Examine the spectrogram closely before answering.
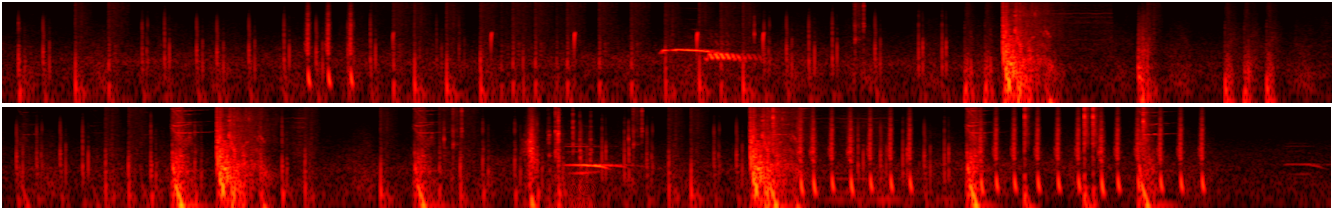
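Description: Footsteps tap quickly on blocks.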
